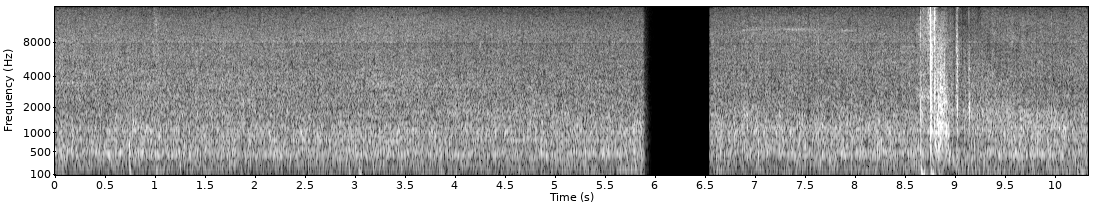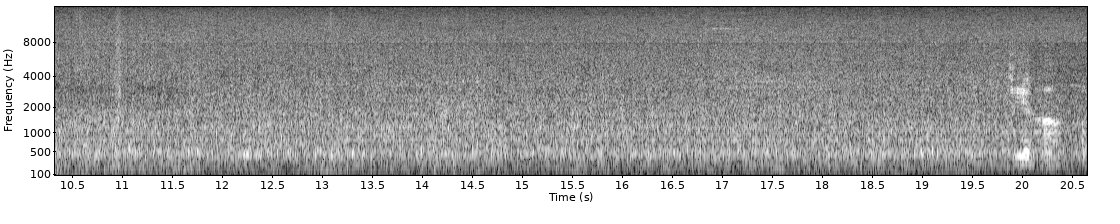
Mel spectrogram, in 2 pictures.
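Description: Steady hiss-like background noise in a live broadcast's audio, heard through a laptop speaker. It cuts to dead silence for about half a second six seconds in, and a short sharp crackle comes near nine seconds.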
